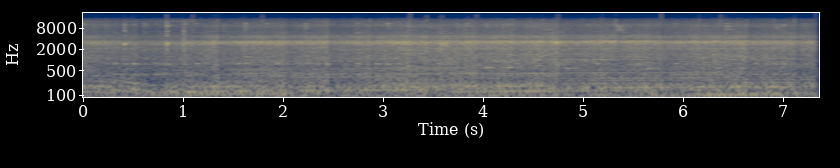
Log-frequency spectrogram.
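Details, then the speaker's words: 1955 Ford V8 driving after an exhaust leak repair: low, steady burble under road rumble with no ticking or puffing; the exhaust is now quiet and sealed. "it's nice and quiet now"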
